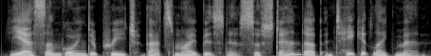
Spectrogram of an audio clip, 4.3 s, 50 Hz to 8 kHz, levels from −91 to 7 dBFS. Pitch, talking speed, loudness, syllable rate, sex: 185 Hz, 225 wpm, -18 LUFS, 4.3 syllables/s, female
